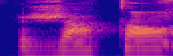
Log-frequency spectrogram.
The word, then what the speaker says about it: j'attends: So this is actually not done, however, because with the je right here and a vowel right here, we need to, oh, it's correcting it for me. How nice. J'attends is how that's pronounced.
